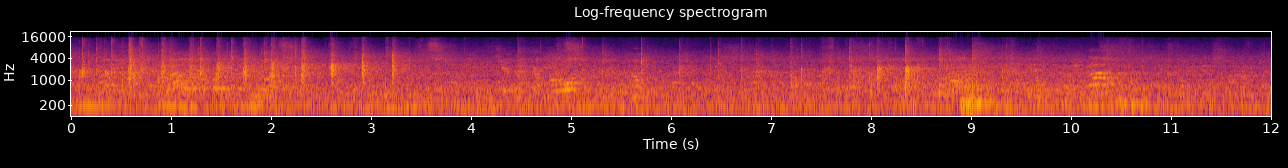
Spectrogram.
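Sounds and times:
crowd chatter in a large hall: 0:00.0 - 0:12.0.

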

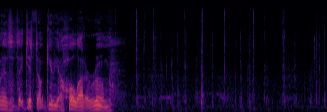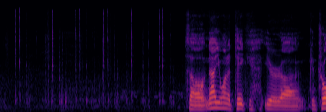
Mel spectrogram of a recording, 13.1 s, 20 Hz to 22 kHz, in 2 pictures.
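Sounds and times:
ratcheting screwdriver clicking: 0:02.7 - 0:10.1.

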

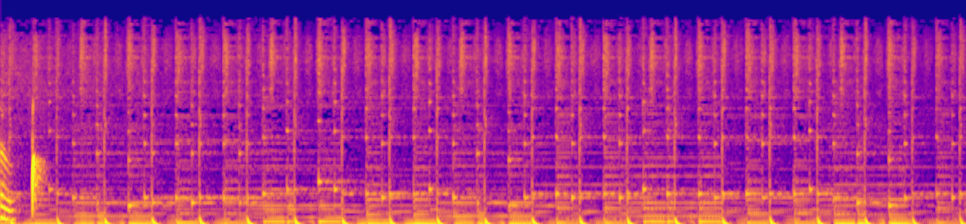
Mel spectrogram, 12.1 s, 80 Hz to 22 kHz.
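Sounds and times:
background music with steady beat: 0:00.0 - 0:12.0
falling plop sound effect: 0:00.4 - 0:00.6.

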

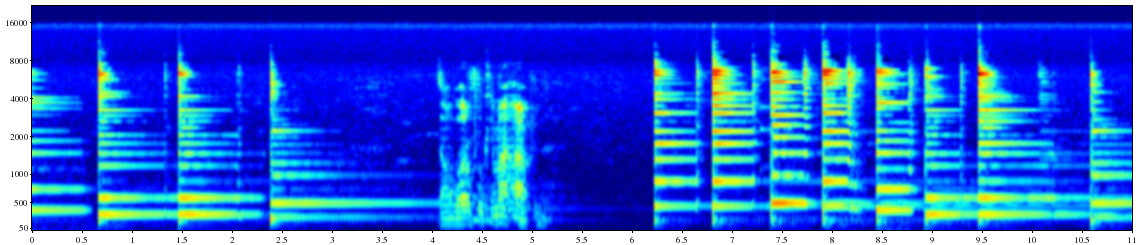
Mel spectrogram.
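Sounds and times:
classical guitar notes: 0:00.0 - 0:05.4, 0:06.2 - 0:11.0.

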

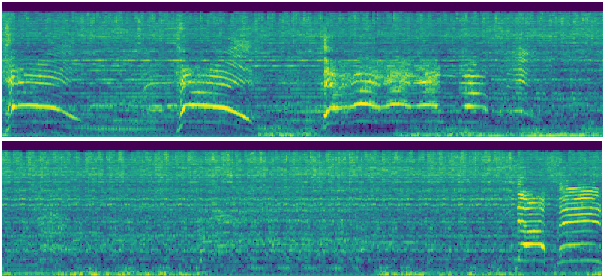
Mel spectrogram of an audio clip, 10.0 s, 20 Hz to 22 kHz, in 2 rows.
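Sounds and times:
church organ chords: 0:00.0 - 0:10.0
congregation murmur: 0:00.0 - 0:10.0.

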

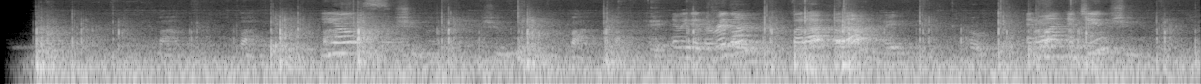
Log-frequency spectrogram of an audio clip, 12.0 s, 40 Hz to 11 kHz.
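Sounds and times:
shoes stepping on hardwood floor: 0:00.4 - 0:12.0.

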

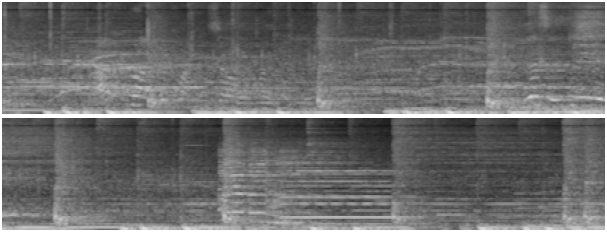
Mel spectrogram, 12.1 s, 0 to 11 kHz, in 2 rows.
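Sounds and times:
bass and drums: 0:00.0 - 0:12.0
electric guitar solo: 0:08.2 - 0:10.7.

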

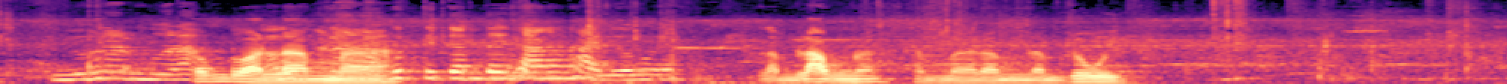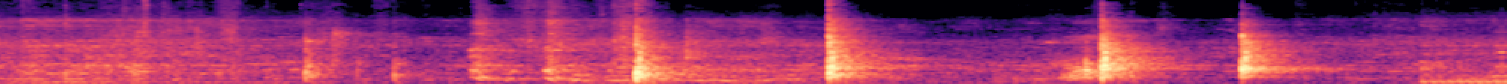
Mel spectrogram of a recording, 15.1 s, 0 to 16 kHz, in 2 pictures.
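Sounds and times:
cleaver chopping on wooden board: 0:11.7 - 0:12.0.

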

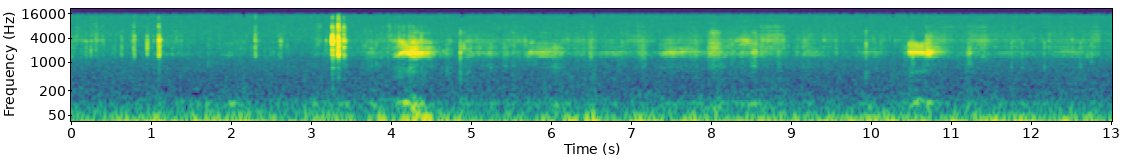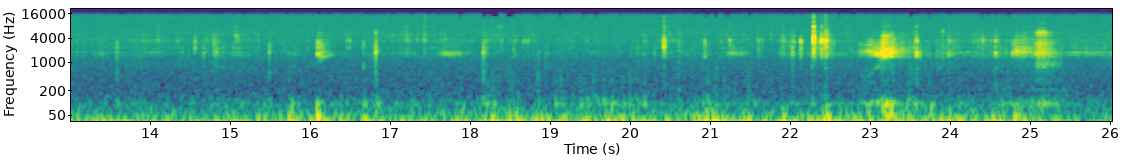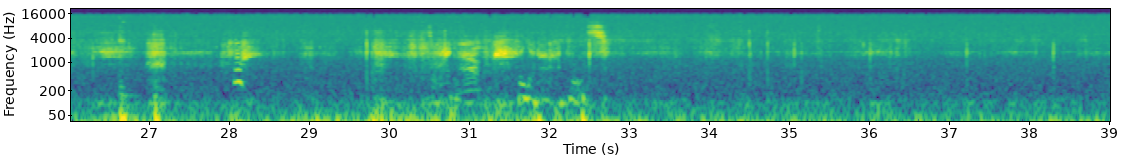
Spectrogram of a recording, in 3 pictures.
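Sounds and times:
ski boot buckles clicking: 0:02.2 - 0:05.8, 0:20.1 - 0:22.7.

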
